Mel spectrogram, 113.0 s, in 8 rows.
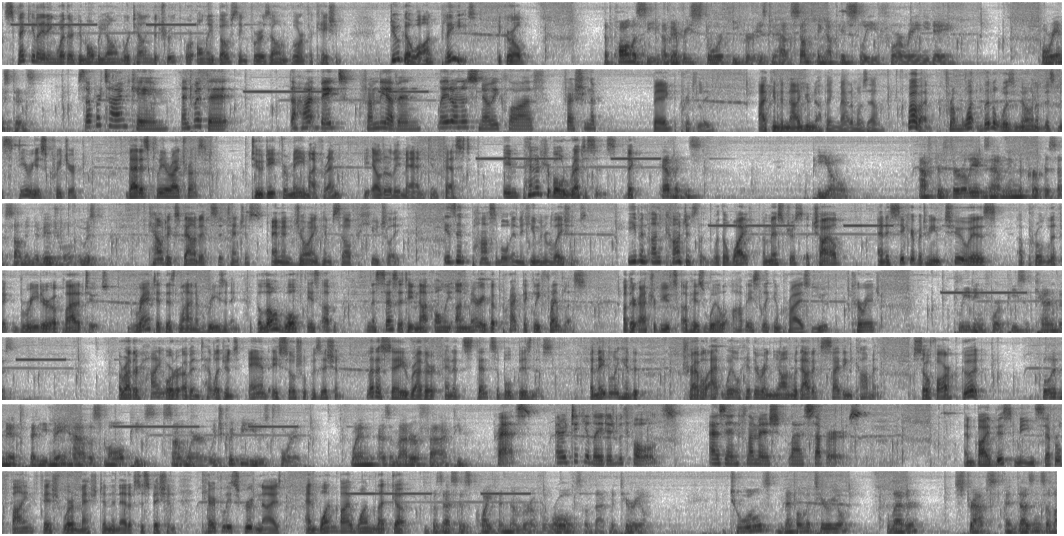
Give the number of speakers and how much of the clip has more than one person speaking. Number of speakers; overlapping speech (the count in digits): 3, no overlap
